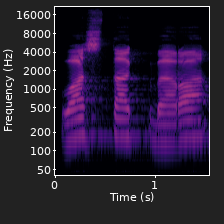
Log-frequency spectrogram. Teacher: واستکبر را کو موٹا پڑھیں گے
